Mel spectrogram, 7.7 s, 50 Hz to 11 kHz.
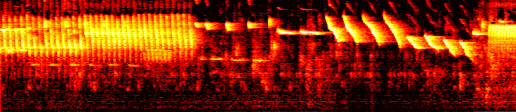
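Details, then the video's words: Belgian canary singing for breeding season chicks in 2016; a long rapid buzzy trill gives way to clear whistles and then a series of loud falling swoops, with a short trill at the end. "Canario belga cantando (MELHOR CANTO) para encartar filhotes"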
